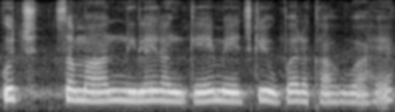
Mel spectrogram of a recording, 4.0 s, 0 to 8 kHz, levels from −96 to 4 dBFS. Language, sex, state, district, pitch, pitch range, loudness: Hindi, female, Chandigarh, Chandigarh, 205 Hz, 195-220 Hz, -16 LUFS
